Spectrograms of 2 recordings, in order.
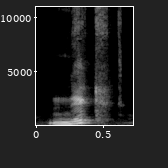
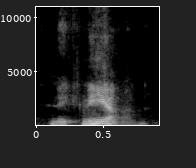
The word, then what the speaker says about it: Nc'nean: It is Nickon. Nick Neon. Nick Neon. Huh? Yes. It's n- ne- anneon. Nickneon. Huh. Does it glow? It is not neon, but it's neon like on.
